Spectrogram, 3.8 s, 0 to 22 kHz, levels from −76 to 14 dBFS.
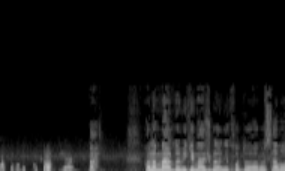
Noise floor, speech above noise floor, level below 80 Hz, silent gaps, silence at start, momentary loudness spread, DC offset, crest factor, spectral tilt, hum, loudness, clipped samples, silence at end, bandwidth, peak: -39 dBFS; 20 dB; -46 dBFS; none; 0 s; 17 LU; under 0.1%; 18 dB; -7 dB/octave; none; -20 LUFS; under 0.1%; 0 s; 11.5 kHz; -2 dBFS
